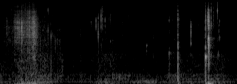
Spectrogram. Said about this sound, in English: Yeah, they taste like those little bears. Honey, oh, Teddy Grahams. Yeah, they taste like a Teddy Graham.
